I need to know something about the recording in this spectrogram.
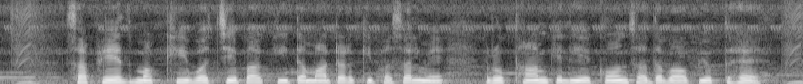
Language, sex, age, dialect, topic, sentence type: Magahi, female, 36-40, Western, agriculture, question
